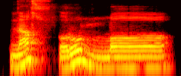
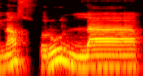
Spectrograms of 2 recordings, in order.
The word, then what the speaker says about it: নাসরুল্লাহ: যদি এমন হয় তাহলে আল্লাহ শব্দের দ্বিতীয় যে লাম, যেটার উপরে তাসদীদ এবং খাড়া জবর থাকে, সেই লামটা মোটা করে উচ্চারণ করে পড়তে হয়। যেমন নাসরুল্লাহ, রসুলুল্লাহ, আলাল্লাহ।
